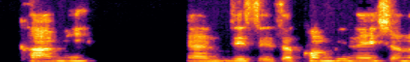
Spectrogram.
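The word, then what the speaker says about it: 紙: And etymology of paper, just for your knowledge, the Chinese character pronounced in Japanese like kami, and this is a combination of thread and flattened.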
